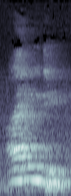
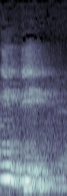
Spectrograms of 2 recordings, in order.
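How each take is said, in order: First: The first vowel is an a sound. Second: The first vowel is an i sound. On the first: The speaker calls it wrong. "tapi dia baca andi" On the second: The speaker calls it right. "di situ kan indi"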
